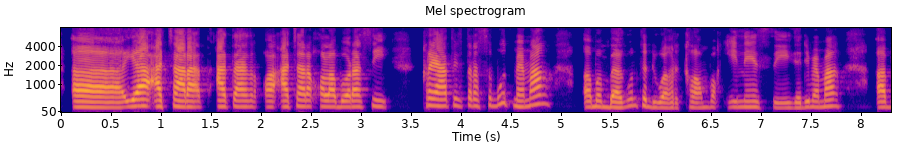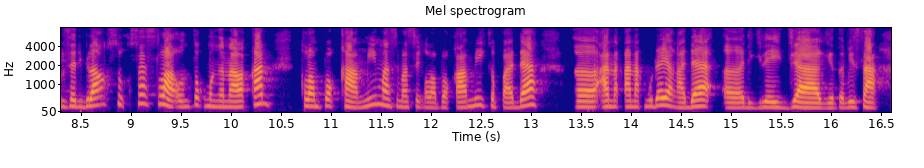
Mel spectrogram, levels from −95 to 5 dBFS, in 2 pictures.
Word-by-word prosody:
eee, 185 -2 +6
ya 230 0 +8
acara, 210 -2 +5
acar 210 -1 +1
o - - -11
acara 210 +1 +1
kolaborasi 205 0 -1 0.3
kreatif 235 -2 +1
tersebut 245 +6 -7
memang 265 +10 +1 0.3
e - - -6
membangun 195 +2 -2
kedua 185 -7 -5
kelompok 185 +1 -8
ini 195 +1 -7
sih. 170 -1 -11
Jadi 180 +3 -6
memang, 215 +3 -1 0.3
e 190 - 0
bisa 210 +2 -4
dibilang 245 +7 +1
sukses 310 +1 -8
lah 295 -7 +6
untuk 210 +5 -8
mengenalkan 205 +7 +2 0.3
kelompok 225 0 -2
kami, 210 +8 0
masing-masing 210 -5 -5
kelompok 180 0 -8
kami 240 +7 -3
kepada, 230 +6 +1 0.3
eee, 200 0 +2
anak-anak 205 -1 -1
muda 220 +4 -2
yang 250 -6 +3
ada, 215 +5 +3 0.2
eee, 175 0 -2
di 175 - -13
gereja 180 -1 +3
gitu. 170 +1 -9
Bisa 185 -1 +1
205 Hz, 150 wpm, -22 LUFS, 190-230 Hz, 0.3 s, ya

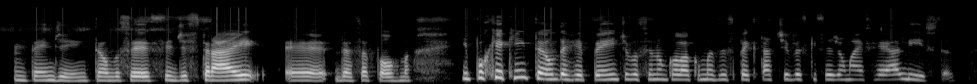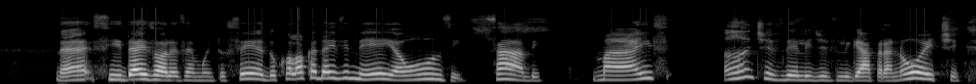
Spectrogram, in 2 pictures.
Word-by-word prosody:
Entendi. 195 -1 -2
Então 175 +2 -2
você 185 0 +3
se 200 +2 -4
distrai, 200 +2 +7 0.3
eh, 185 -1 +2
dessa 185 +2 -1
forma. 175 -2 -1 0.5
E 265 - +1
por 275 +3 +3
que 320 -2 +6
que 315 - -3
então, 275 -7 +4
de 240 - +5
repente, 220 +2 -2
você 235 0 -5
não 230 -1 -5
coloca 225 -2 0
umas 230 -1 -6
expectativas 225 +1 -6
que 240 - -18
sejam 225 -1 -5
mais 220 -1 -9
realistas? 225 - -7 0.8
Né, 200 +2 -1
se 225 -1 -5
22h 215 -4 +4
é 190 -1 -7
muito 185 0 -14
cedo, 240 -1 -1
coloca 270 +6 -1
22h30, 255 -7 -1
23h, 220 -6 -5
sabe. 200 -5 -2 0.5
Mas 215 +7 -2 0.5
antes 275 -1 -5
dele 205 -2 -4
desligar 185 0 -4
pra 175 0 -4
noite, 235 -4 0
220 Hz, 125 wpm, -22 LUFS, 190-240 Hz, 0.8 s, distrai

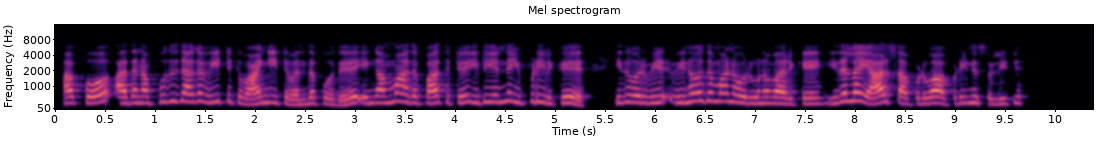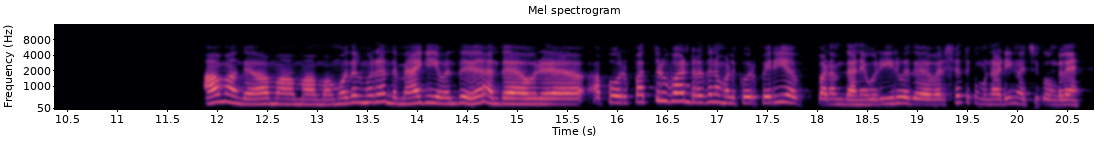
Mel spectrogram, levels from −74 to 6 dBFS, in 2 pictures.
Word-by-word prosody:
அப்போ 275 0 +1 0.3
அத 275 +2 +4
நான் 280 0 +1
புதிதாக 345 +1 +1
வீட்டுக்கு 320 -3 -4
வாங்கிட்டு 275 +2 +1
வந்தபோது, 225 -2 -3 0.2
எங்க 275 +2 -2
அம்மா 355 +4 +1
அத 290 - -2
பாத்துட்டு, 285 +1 +1
இது 320 +3 -4
என்ன 335 +3 -3
இப்படி 335 +5 -4
இருக்கு? 275 +2 +1 0.5
இது 320 - -4
ஒரு 300 - +1
வி 290 - +1 0.2
வினோதமான 350 +2 +1
ஒரு 270 - -1
உணவா 265 -1 +3
இருக்கே, 245 0 -2 0.2
இதெல்லாம் 360 +3 +4
யார் 300 +7 +7
சாப்பிடுவா? 245 +2 +4
அப்படின்னு 275 +3 -4
சொல்லிட்டு. 240 +3 -7 2.3
ஆமாங்க. 300 -5 +2 0.2
ஆமாமாமா. 225 -3 -2
முதல் 300 +4 -1
முறை 310 +2 -2
அந்த 265 -3 -4
மேகிய 280 +2 +2
வந்து 265 +2 -1 0.2
அந்த 245 -1 -2 0.2
ஒரு 235 0 -1 0.5
அப்போ 255 +4 -6
ஒரு 285 - -6
ரூ.10ன்றது 325 -1 0
நம்பளுக்கு 275 -2 -2
ஒரு 270 - -10
பெரிய 310 +3 0 0.3
பணம் 225 -1 -3
தானே. 210 0 0
ஒரு 220 - -6
20 260 -3 -2 0.2
வருஷத்துக்கு 280 +4 -8
முன்னாடின்னு 230 +3 -4
வச்சுக்கோங்களேன். 215 -2 -4
275 Hz, 140 wpm, -22 LUFS, 245-305 Hz, 2.3 s, யார்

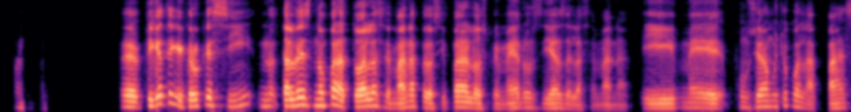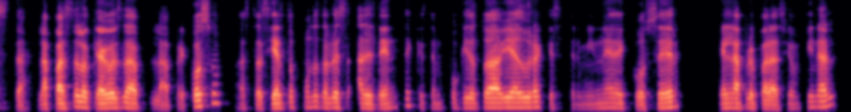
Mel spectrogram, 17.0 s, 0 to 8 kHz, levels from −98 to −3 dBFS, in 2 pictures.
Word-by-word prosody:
Ujú. 130 -2 -19 1.0
Eh, 150 -1 +5
fíjate 225 +8 +6
que - - +6
creo 165 0 +6
que 200 - +4
sí, 185 +3 -6
n 165 -1 -8
tal 170 0 +8
vez 195 -1 +6
no 180 -1 +3
para 205 - +9
toda 155 +1 +7
la 175 0 +4
semana, 130 +1 +2
pero 130 -5 -1
sí - - -14
para 145 -1 +4
los 120 -3 -1
primeros 120 +2 -5
días 120 0 -2
de 110 - -7
la 100 -2 -8
semana 100 0 -15
y 120 0 -3
me 130 -1 -2
funciona 145 +2 -1
mucho 160 +3 -8
con 155 -3 -4
la 120 - -8
pasta. 120 -4 -7
La 110 - -6
pasta, 120 +5 -1
lo 140 -2 0
que - - -4
hago 125 +2 +4
es 130 - -5
la 125 -3 -1
la 100 -2 -13
precozo 165 +11 -5
hasta 105 - -12
cierto 120 +4 -3
punto, 140 +2 -13
tal 130 -1 -7
vez 130 -1 -6
al 115 -2 -5
dente, 130 +10 -9
que - - -26
esté 120 - -26
un 115 - -25
poquito 130 0 -11
todavía 130 0 0
dura, 135 +2 -3
que 115 -5 -20
se 115 - -33
termine 110 +4 -15
de 120 -2 -9
cocer 125 +7 -6 0.4
en 120 +1 -6
la 125 -1 -1
preparación 110 +1 -7
final, 150 - -6
130 Hz, 220 wpm, -22 LUFS, 120-150 Hz, 1.0 s, para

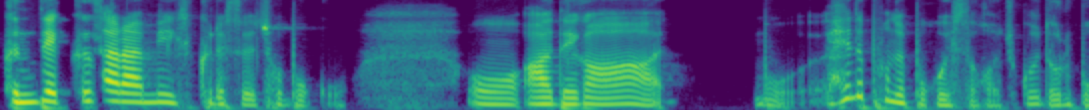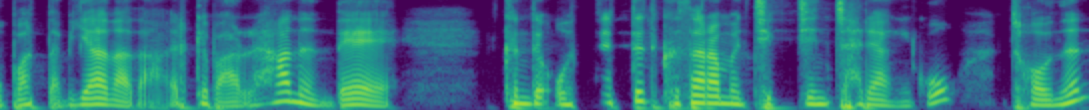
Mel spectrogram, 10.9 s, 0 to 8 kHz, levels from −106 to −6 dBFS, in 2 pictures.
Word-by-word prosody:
근데 235 +1 +8
그 255 - -2
사람이 230 -4 +7
그랬어요 165 -4 -5
저보고. - - -6 0.6
어 170 -3 -2
'아 175 0 +5
내가 175 0 +2 0.5
뭐 - - -12 0.2
핸드폰을 300 - 0
보고 - - -6
있어 - - -10
가지고 175 - -11
너를 145 +2 -7
못 140 - -9
봤다. 150 +4 -5
미안하다.' 155 -4 -1
이렇게 - - -5
말을 115 0 -5
하는데. 160 - 0 0.5
근데 185 -1 +1
어쨌든 210 +10 -3
그 - - -3
사람은 195 -2 +4
직진 170 0 -2
차량이고 150 - -3 0.2
저는 170 - -2
175 Hz, 345 characters per minute, -24 LUFS, 155-220 Hz, 0.6 s, 근데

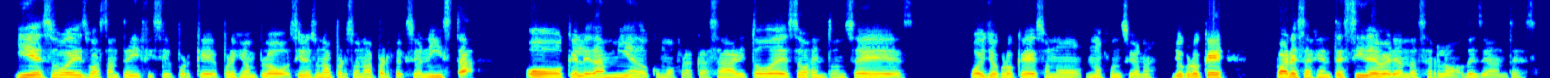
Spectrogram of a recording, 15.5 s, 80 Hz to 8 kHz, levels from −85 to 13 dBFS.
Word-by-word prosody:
y 220 +1 +6
eso 225 +2 +4
es 215 -2 +2
bastante 200 0 -4
difícil 180 -3 -6
porque, 180 -1 -3
por 200 - -5
ejemplo, 190 -2 -1
si 205 - -5
eres 210 +2 -2
una 235 +1 0
persona 185 -2 -5
perfeccionista, 185 +1 -1 0.5
o, 200 -1 +6
que 200 -1 +1
le 190 -1 +3
da 200 +1 +3
miedo 210 -3 -2
como 180 0 -9
fracasar 180 +2 -4
y 180 - -7
todo 190 +1 +1
eso, 195 +5 +1
entonces, 185 -2 -1 0.5
pues, 195 -1 +1
yo 195 -1 +1
creo 195 0 -2
que 195 -1 +3
eso 190 +1 -6
no 180 -1 -5
no 190 0 -5
funciona. 170 -4 -7
Yo 190 0 0
creo 190 0 +3
que 215 -1 +7 0.5
para 205 -2 +7
esa 205 +1 -2
gente 200 0 -1
sí 215 +2 +2
deberían 185 -4 +4
de 175 - -4
hacerlo 175 -3 -7
desde 175 -2 -4
antes. 160 +2 -11
190 Hz, 170 wpm, -20 LUFS, 180-200 Hz, 0.5 s, que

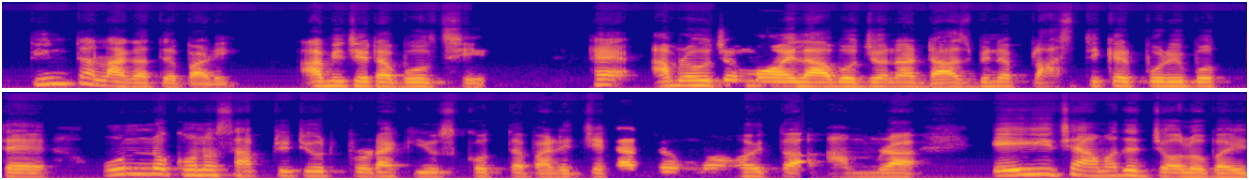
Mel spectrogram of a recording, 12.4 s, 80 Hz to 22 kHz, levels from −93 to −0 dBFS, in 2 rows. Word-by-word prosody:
৩ 220 +3 -3
টা 245 - 0
লাগাতে 140 -3 +2
পারি। 120 -1 +1 0.4
আমি 165 0 +4
যেটা 160 -1 +4
বলছি, 145 -2 -2 0.6
হ্যাঁ? 205 -1 +3 0.2
আমরা 180 +2 +2
হচ্ছে 185 +1 +1
ময়লা 160 -2 +7
আবর্জনা, 150 0 +2
ডাস্টবিনের 145 +3 +1
প্লাস্টিকের 160 0 -2
পরিবর্তে 155 -2 0 0.5
অন্য 230 +1 -2 0.2
কোন 200 0 +1 0.2
সাবস্টিটিউট 165 0 -3
প্রোডাক্ট 150 0 -1
ইউস 145 0 -5
করতে 145 0 -4
পারি। 130 -1 0
যেটার 150 +3 +1
জন্য 155 -2 -5 0.2
হয়তো 150 -1 -2 0.3
আমরা 130 +1 +1 0.5
এই 195 +2 +6 0.2
যে 215 - +1
আমাদের 175 +2 -1
জলবায়ু 140 -2 +1
155 Hz, 145 wpm, -22 LUFS, 145-165 Hz, 0.6 s, ময়লা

